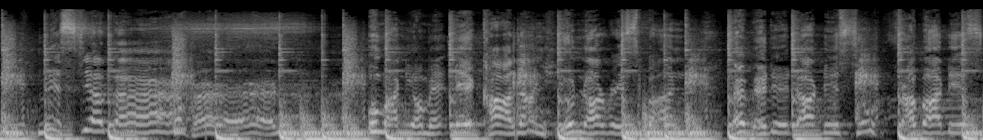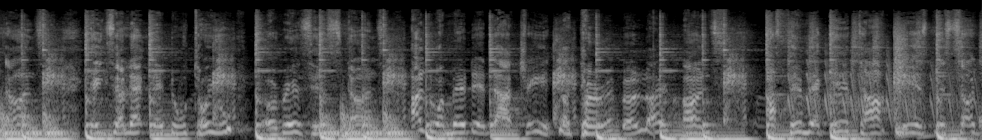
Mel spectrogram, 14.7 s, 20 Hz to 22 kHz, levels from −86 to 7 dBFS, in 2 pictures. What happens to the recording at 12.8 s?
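Nothing goes wrong at 12.8 s; the audio runs on intact through that point with no dropout, click or other fault.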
